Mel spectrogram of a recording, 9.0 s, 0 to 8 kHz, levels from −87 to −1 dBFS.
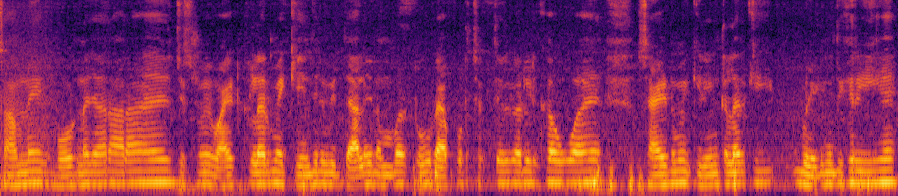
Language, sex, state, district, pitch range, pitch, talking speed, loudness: Hindi, male, Chhattisgarh, Raipur, 115-130 Hz, 125 Hz, 195 wpm, -19 LUFS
